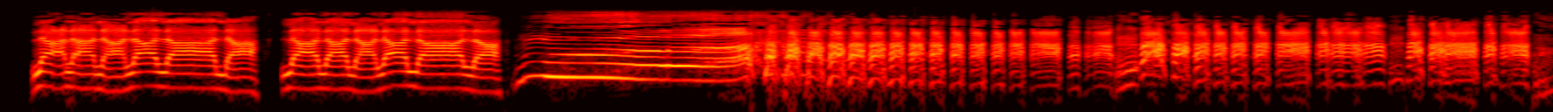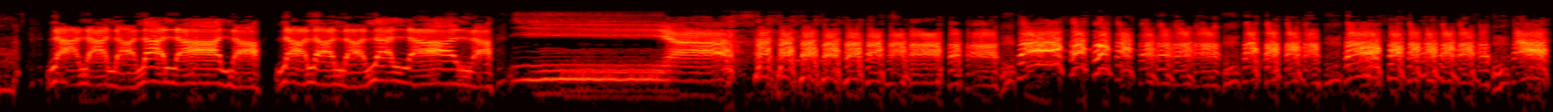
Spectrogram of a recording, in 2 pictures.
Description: funny ringtone comedy ringtone la la la la ringtone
